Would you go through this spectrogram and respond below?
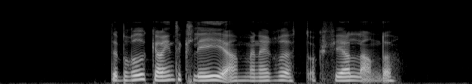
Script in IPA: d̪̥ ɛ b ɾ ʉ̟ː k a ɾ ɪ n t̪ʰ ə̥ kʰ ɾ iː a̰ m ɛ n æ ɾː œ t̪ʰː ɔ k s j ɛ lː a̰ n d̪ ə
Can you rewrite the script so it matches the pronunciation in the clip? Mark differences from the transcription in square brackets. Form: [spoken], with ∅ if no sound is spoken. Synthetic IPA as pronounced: d̪̥ ɛ b ɾ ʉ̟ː k a ɾ ɪ n [t̪] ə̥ kʰ [l] iː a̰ m ɛ n æ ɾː œ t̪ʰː ɔ k [f] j ɛ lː a̰ n d̪ ə

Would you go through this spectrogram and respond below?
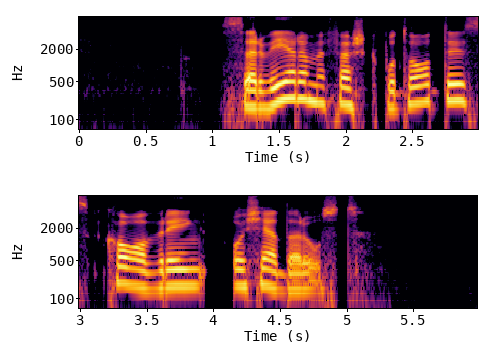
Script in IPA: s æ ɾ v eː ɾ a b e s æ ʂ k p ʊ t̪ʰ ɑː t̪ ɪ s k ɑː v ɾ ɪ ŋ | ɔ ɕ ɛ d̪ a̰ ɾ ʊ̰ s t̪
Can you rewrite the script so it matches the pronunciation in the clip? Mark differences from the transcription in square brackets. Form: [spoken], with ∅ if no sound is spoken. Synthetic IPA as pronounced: s æ ɾ v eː ɾ a [m] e [f] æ ʂ k p ʊ t̪ʰ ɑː t̪ ɪ s [kʰ] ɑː v ɾ ɪ ŋ | ɔ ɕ ɛ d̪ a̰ ɾ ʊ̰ s t̪

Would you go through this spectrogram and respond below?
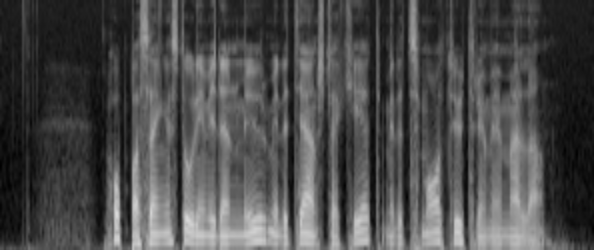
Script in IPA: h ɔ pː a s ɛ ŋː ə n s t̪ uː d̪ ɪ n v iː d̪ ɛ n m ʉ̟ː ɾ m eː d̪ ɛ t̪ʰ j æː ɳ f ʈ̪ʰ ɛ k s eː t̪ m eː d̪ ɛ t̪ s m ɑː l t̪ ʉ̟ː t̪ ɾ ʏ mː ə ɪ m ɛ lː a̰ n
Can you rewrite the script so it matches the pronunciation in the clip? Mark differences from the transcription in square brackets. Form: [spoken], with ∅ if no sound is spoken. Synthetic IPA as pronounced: h ɔ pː a s ɛ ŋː ə n s t̪ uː d̪ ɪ n v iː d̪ ɛ n m ʉ̟ː ɾ m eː d̪ ɛ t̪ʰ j æː ɳ [ʂ] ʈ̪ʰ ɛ k [h] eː t̪ m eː d̪ ɛ t̪ s m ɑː l t̪ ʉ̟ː t̪ ɾ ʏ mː ə ɪ m ɛ lː a̰ n

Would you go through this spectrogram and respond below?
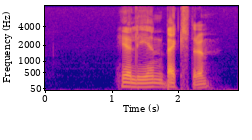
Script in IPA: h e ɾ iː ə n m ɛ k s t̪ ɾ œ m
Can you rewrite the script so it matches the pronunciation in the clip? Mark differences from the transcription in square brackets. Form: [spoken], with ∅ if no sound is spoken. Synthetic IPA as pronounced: h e [l] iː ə n [b] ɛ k s t̪ ɾ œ m

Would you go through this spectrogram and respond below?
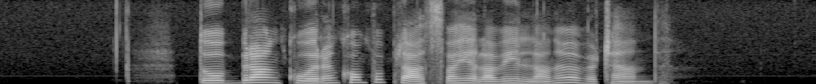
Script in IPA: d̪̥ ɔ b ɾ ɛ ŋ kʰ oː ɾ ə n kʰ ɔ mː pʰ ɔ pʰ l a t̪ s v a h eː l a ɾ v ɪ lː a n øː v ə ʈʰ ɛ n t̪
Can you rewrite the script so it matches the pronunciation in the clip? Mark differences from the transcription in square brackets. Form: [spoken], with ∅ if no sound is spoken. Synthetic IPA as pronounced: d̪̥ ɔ b ɾ [a] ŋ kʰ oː ɾ ə n kʰ ɔ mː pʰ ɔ pʰ l a t̪ s v a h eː l a [∅] v ɪ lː a n øː v ə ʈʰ ɛ n [d̪]

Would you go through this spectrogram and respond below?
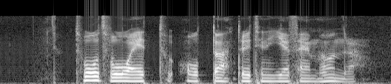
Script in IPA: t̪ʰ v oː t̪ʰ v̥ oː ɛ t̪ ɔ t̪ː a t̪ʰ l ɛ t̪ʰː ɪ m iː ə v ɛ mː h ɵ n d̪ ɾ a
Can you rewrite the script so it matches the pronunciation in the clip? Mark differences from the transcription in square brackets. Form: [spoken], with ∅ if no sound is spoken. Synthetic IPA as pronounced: t̪ʰ v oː t̪ʰ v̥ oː ɛ t̪ ɔ t̪ː a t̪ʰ [ɾ] ɛ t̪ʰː ɪ [n] iː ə [f] ɛ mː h ɵ n d̪ ɾ a

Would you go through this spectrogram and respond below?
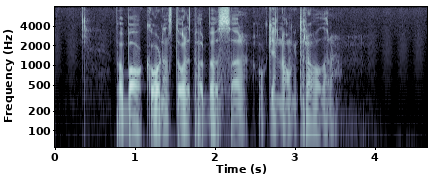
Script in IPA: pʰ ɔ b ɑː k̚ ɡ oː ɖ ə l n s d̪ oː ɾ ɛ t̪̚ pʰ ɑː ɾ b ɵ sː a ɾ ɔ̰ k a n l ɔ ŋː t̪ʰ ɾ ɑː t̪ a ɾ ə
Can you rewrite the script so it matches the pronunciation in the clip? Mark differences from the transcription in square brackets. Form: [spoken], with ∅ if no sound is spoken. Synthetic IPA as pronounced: pʰ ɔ b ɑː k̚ ɡ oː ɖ ə [∅] n s [t̪] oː ɾ ɛ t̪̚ pʰ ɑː ɾ b ɵ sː a ɾ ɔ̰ k [ɛ] n l ɔ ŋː t̪ʰ ɾ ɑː [d̪] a ɾ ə

